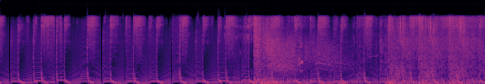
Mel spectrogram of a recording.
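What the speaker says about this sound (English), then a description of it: "She has a quick fire plasma pistol" Rapid quick-fire plasma pistol shots in the sci-fi strategy game XPiratez, a dense rhythmic burst of electronic gunfire followed by a louder, noisier barrage of impacts and blasts, continuous and fairly loud.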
